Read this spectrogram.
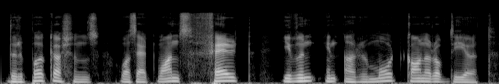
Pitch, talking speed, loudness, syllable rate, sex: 130 Hz, 170 wpm, -21 LUFS, 6.6 syllables/s, male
